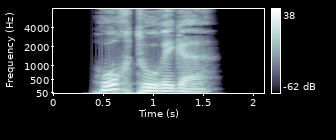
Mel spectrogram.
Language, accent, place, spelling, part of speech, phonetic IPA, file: German, Germany, Berlin, hochtouriger, adjective, [ˈhoːxˌtuːʁɪɡɐ], De-hochtouriger.ogg
- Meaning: inflection of hochtourig: 1. strong/mixed nominative masculine singular 2. strong genitive/dative feminine singular 3. strong genitive plural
